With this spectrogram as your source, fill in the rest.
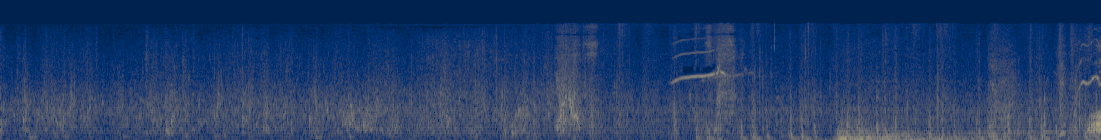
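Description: Hooves clip-clop steadily as a horse moves along in Assassin's Creed Valhalla, joined by splashing water and a brief whinny, with faint voices in the background.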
